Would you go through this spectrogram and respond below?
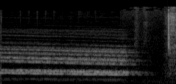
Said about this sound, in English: their new siren song is going to be playing the next time the Bay Area experiences trouble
